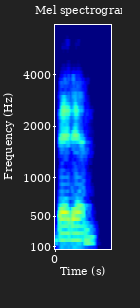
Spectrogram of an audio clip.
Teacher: became berem in classical Armenian with an unaspirated B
